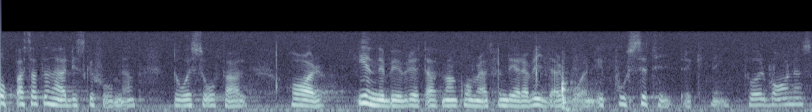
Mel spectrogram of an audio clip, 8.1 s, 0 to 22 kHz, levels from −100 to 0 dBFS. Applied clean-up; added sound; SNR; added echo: none; none; none; none.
